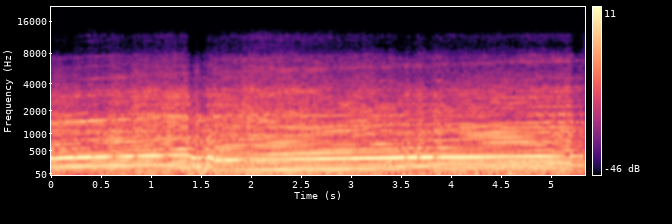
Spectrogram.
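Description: Race car engine in a Cars Tour West race, holding a steady, loud, high drone on a restart with one brief dip in pitch before climbing again, surrounded by other cars' engine noise.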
